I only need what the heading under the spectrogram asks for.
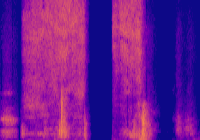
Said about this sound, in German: Ich zeichne jetzt hier ein Strichmännchen, genau auf dieses wunderbare große Plakat. Es knistert, so, dass es auch drauf ist.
